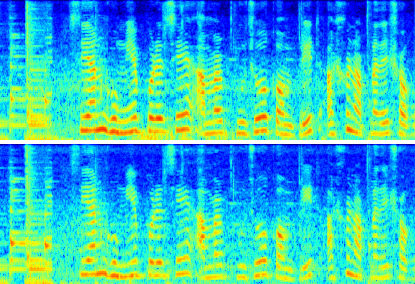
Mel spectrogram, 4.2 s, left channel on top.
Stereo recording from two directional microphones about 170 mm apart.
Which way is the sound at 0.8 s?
30° left (ahead or behind).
